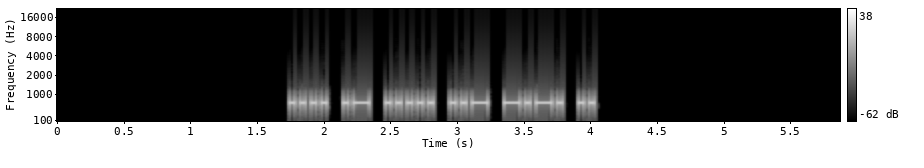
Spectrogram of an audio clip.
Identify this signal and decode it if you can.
Morse code, heard as a keyed tone, about 32 wpm, 700 Hz. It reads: HA5UCI
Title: DXCC-100 Call Signs - 6 Characters - 30wpm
